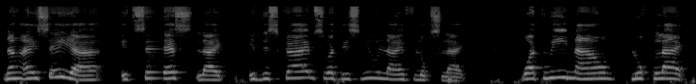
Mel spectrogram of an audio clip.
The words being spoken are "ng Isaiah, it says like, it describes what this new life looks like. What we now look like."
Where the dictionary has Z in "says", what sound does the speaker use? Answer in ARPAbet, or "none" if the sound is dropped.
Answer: S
